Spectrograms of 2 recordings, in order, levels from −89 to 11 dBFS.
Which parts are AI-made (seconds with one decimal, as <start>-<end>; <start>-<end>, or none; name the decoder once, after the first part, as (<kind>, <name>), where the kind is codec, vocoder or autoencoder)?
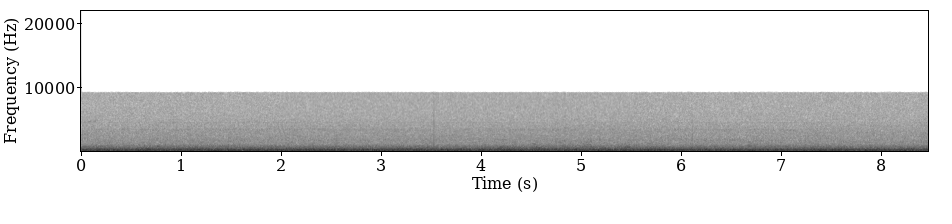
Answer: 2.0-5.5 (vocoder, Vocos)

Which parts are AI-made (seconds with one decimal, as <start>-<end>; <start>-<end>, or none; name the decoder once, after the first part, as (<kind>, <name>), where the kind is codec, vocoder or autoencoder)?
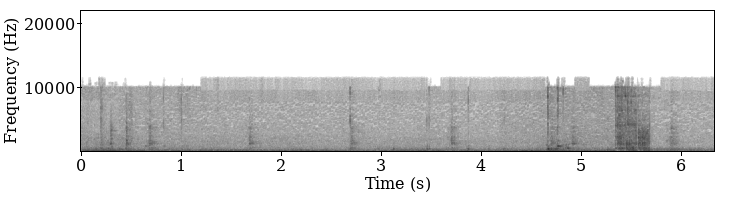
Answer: none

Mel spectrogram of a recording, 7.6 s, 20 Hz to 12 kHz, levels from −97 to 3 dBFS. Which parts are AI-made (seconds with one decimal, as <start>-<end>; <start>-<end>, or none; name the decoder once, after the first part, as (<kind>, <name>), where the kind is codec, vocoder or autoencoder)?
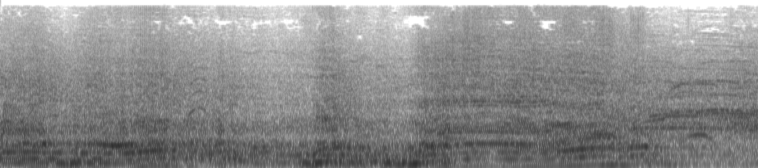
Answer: none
